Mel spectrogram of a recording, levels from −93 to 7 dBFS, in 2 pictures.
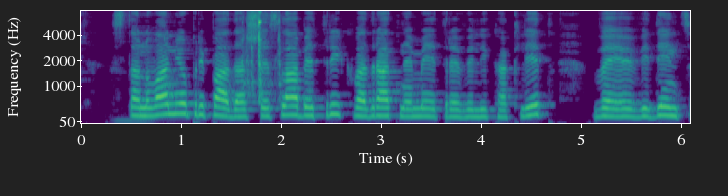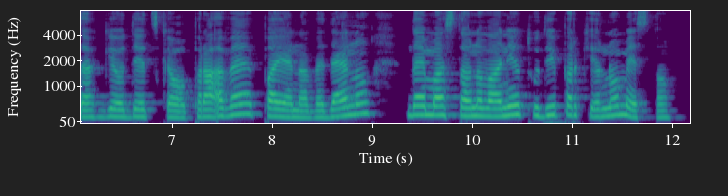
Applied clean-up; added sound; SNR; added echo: classical method Wiener filter.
